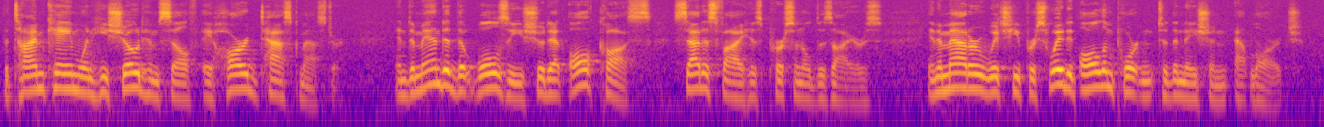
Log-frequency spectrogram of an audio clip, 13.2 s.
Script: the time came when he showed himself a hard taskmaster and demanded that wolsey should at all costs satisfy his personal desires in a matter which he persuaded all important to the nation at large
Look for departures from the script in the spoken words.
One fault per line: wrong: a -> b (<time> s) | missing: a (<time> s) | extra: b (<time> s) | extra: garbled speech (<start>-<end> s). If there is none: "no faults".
no faults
